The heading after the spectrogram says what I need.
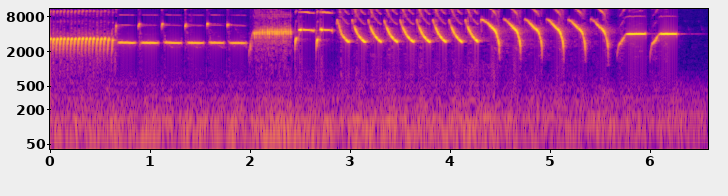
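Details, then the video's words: Caged canary in long 'gacor' song, a lure to prompt other canaries to sing: a buzzy opening note, a short repeated pure chirp, a rough burst, then a fast series of sweet, downslurred whistled notes quickening into a rolling trill. "kenari gacor panjang Cuit Cuit EMOSI, Pancingan Kenari Paud Belajar Bunyi"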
